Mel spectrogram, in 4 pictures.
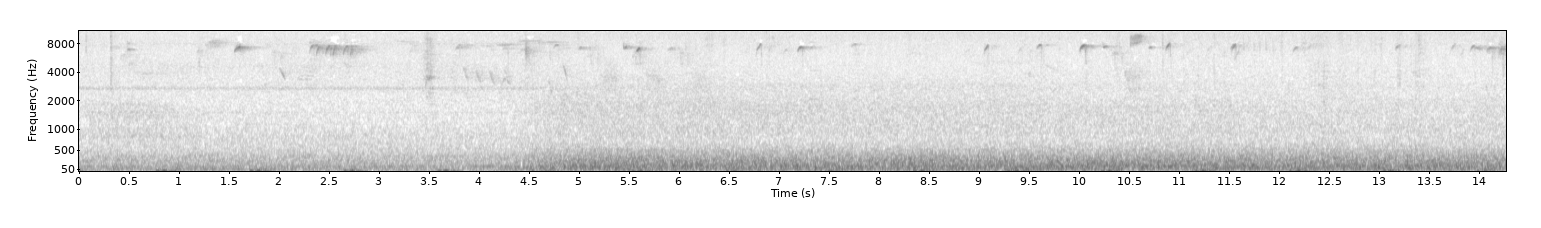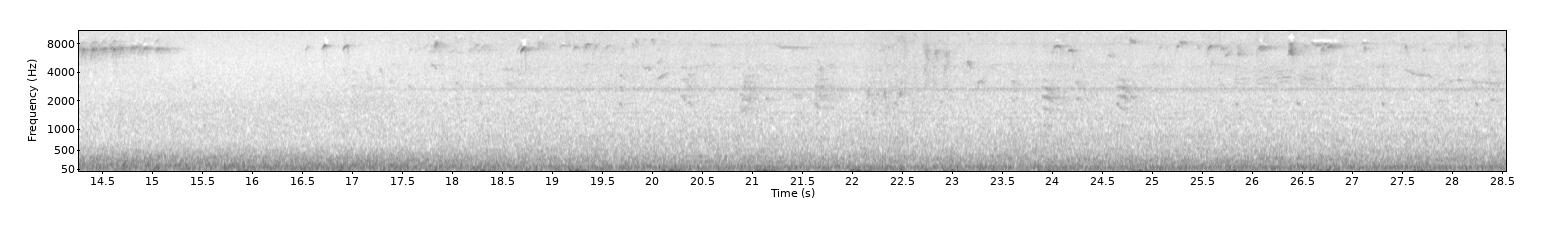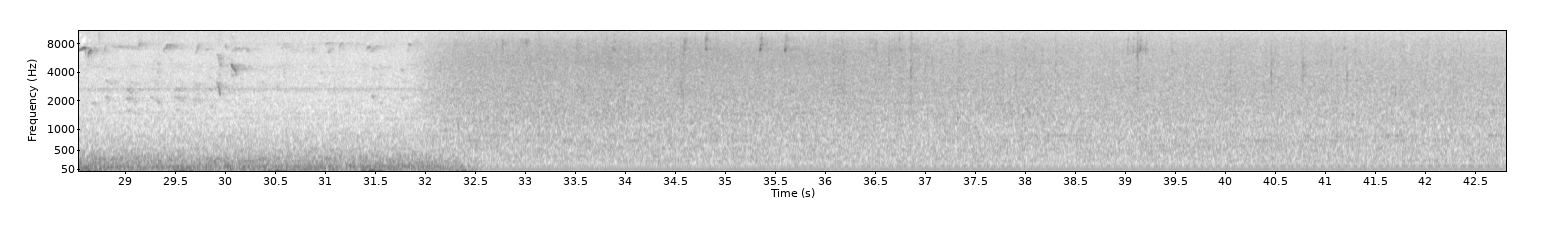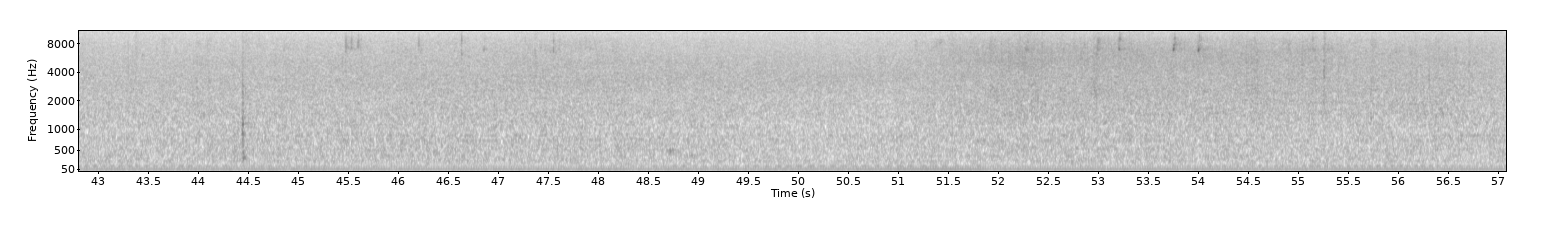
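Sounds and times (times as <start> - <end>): small birds chirping: 0.0 - 8.0, 8.9 - 15.5, 16.5 - 49.7, 50.3 - 56.9
steady low rumble: 0.0 - 32.6.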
